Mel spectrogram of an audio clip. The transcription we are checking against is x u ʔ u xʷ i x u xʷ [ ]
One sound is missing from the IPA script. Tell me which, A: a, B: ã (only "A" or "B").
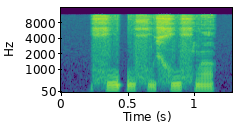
B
